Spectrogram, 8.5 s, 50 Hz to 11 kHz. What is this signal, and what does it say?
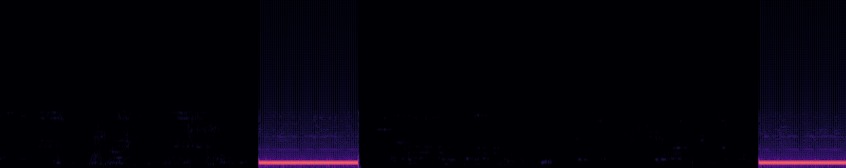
Ringback tone (Europe, 425 Hz).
